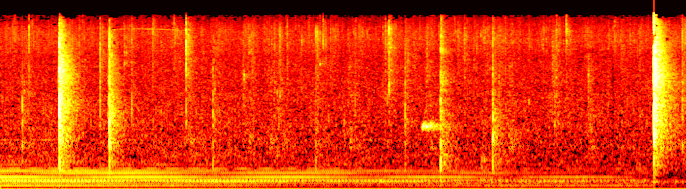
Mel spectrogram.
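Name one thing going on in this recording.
Burning logs crackle and pop in a fire.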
